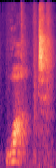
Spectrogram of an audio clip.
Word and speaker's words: walked: walking no it is not walking no the pronunciation is what walked so I'm going to write down the pronunciation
